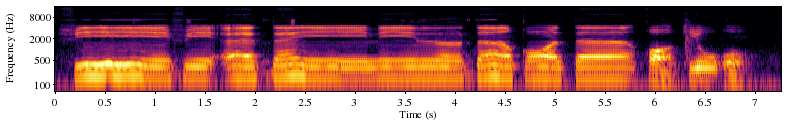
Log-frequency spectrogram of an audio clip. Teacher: Tebalkan sedikit pada huruf qaf bersifat isti'la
